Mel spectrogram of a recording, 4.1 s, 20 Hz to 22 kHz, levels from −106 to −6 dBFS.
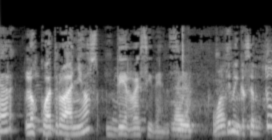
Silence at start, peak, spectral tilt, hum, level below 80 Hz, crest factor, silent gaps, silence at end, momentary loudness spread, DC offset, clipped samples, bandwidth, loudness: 0 s; -4 dBFS; -2 dB/octave; none; -70 dBFS; 20 dB; none; 0 s; 15 LU; under 0.1%; under 0.1%; 11.5 kHz; -22 LUFS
